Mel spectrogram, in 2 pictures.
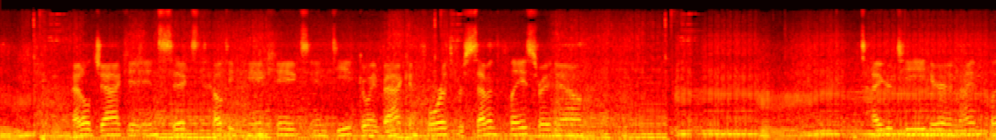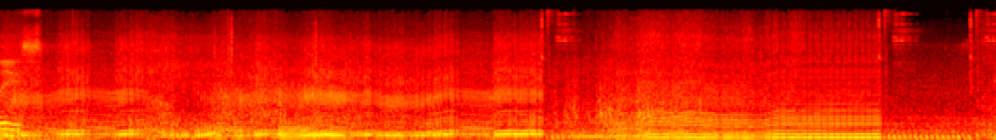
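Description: Dirt bike engines whine and rev, rising and falling in pitch.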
